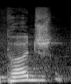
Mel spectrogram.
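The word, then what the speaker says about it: Poggi: Das ist Caroline Pudge. Pudge schreibt sich völlig anders, als es klingt. Ist korsisch. Sie ist Korsin.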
